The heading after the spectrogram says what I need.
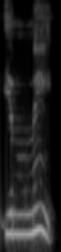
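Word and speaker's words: إنّي: Inna ketika bersambung dengan ya domir maka dibacanya jadi inni.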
